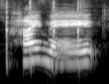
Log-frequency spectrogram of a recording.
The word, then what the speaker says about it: Jaime: And he introduced himself as Jaime using the Spanish pronunciation.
